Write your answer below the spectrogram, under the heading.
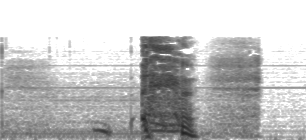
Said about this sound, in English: excuse me for coughing in your ear there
